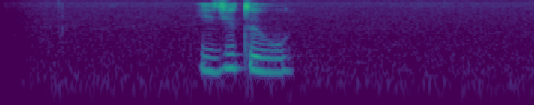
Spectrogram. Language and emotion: Russian, neutral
